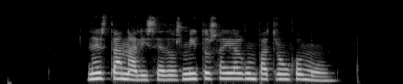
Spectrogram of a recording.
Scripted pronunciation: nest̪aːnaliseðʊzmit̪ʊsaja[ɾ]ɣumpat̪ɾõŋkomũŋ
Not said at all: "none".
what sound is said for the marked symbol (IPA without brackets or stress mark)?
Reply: l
